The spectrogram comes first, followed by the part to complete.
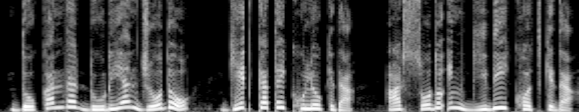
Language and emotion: Santali, disgusted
